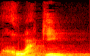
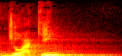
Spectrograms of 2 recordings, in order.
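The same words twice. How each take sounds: First: The name begins with a throaty h sound. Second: The name begins with a soft y-like sound. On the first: The speaker calls it right. "es Joaquín" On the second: The speaker calls it wrong. "Joaquín no es Joaquín"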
